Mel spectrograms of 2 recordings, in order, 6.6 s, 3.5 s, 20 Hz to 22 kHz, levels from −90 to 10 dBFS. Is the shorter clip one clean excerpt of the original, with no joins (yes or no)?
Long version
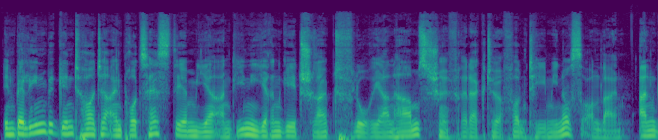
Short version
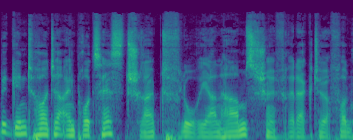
no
